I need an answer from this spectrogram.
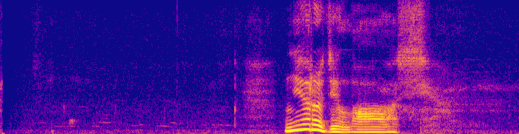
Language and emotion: Russian, sad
